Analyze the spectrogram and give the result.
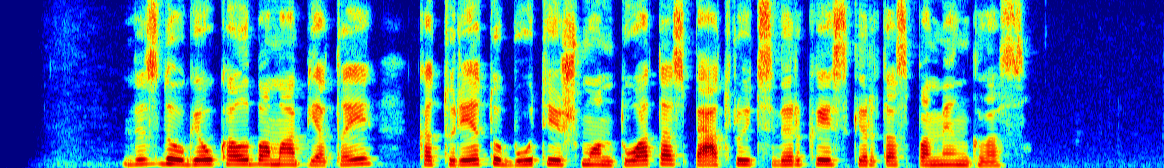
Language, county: Lithuanian, Kaunas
